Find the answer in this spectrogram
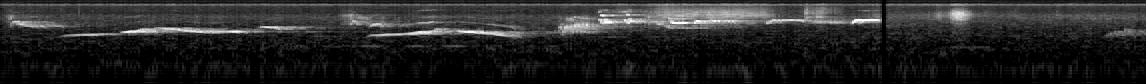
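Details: Birds singing at dawn in spring: clear whistled phrases that slide up and down, some higher thin notes overlapping, and a brief dropout near the end before a final rising note.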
